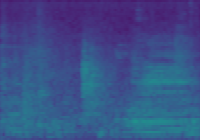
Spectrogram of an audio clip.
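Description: A man's low, drawn-out hum twice, with a brief rustle of paper about a second in.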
